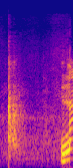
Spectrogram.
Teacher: उसके उच्चारण नाक से हवा निकलती है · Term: नासिक्य ध्वनि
